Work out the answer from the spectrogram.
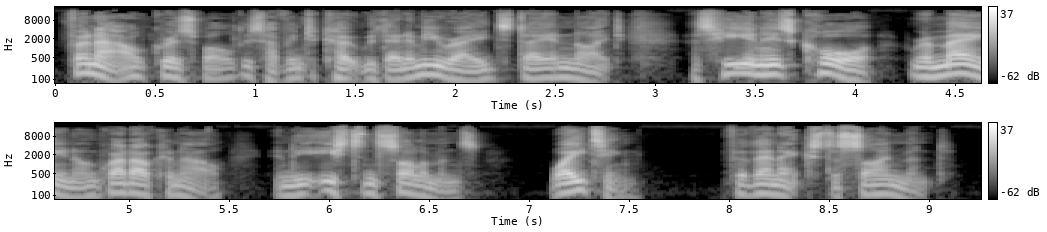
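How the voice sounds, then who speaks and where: A man's voice: fairly low pitch, lively intonation, fairly quick, gravelly, breathy edge, no echo, clean studio sound. A man giving scripted history narration as the narrator of a podcast.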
